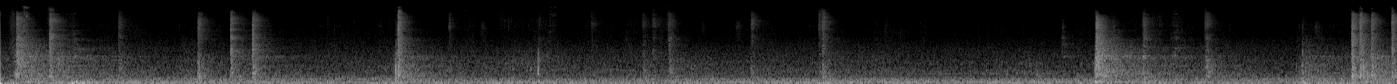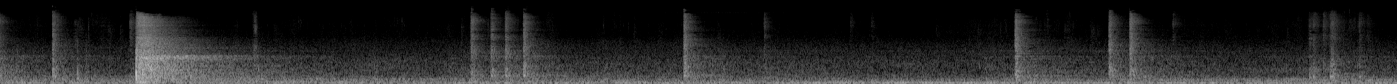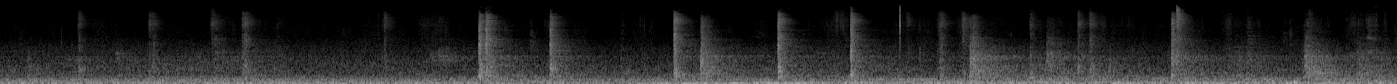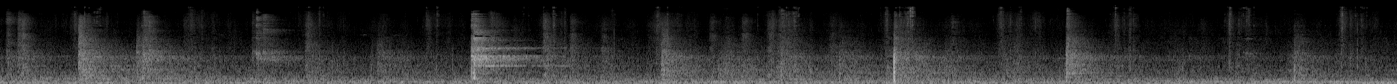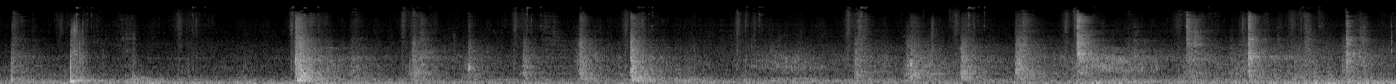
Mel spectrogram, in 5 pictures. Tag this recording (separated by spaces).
bang field-recording pier water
